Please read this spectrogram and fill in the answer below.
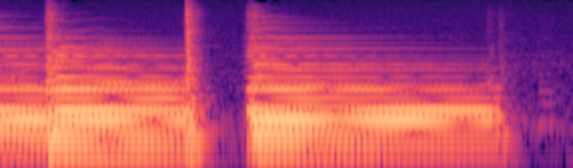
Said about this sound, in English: that sound is because the strings are bottoming out, hitting the frets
